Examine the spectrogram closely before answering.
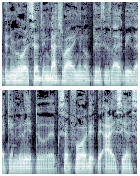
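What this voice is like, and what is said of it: Jamaican accent. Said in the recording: “obviously from your accent, you did not grow up in Alaska ... I grew up in Jamaica, in the hills of Jamaica.”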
